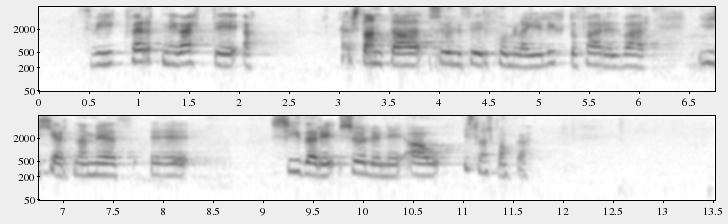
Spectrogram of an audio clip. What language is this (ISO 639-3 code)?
isl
